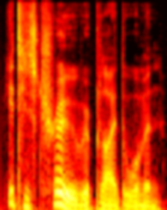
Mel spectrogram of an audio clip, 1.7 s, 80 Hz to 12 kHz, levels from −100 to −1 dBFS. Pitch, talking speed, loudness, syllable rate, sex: 100 Hz, 215 wpm, -17 LUFS, 5.3 syllables/s, male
